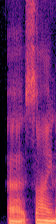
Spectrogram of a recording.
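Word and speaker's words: syne: explaining, as a Scot, I'd really prefer you to not pronounce sign, S-Y-N-E, with what I was doing, with a Z sound at the beginning, but rather with an S as in sound, not a Z as in zoo.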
